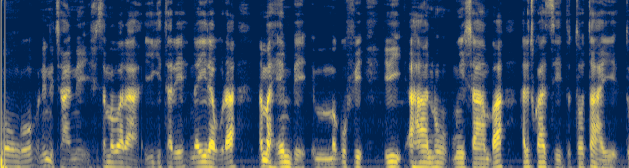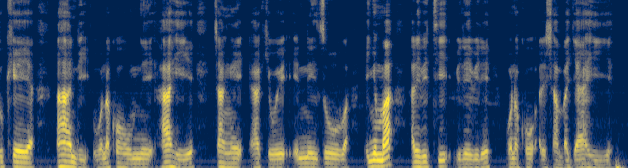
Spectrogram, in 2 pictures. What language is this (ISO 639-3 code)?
run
